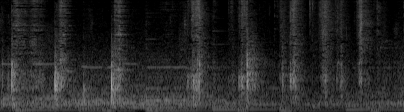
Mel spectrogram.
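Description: Kitchen knife chopping spring onions on a wooden cutting board: sharp knocks of the blade on the board, about two a second and unevenly spaced.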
